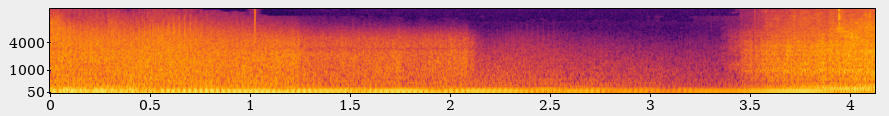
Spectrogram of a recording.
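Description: Film-trailer sound design: a deep bass hit that carries on as a heavy low rumble under dark score, easing off past the middle and swelling again near the end.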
